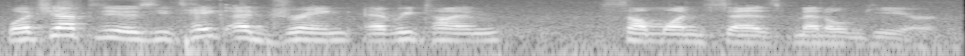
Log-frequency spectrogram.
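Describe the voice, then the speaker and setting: A man's voice: a little high, lively intonation, normal speed, fairly bright tone, slight background noise, low-quality recording. A man giving casual, incredulous, questioning commentary in group gaming banter. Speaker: let's play commentator.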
